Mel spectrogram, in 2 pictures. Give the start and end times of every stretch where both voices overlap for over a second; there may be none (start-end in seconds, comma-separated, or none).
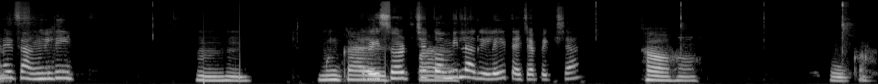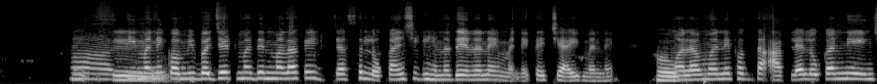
none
